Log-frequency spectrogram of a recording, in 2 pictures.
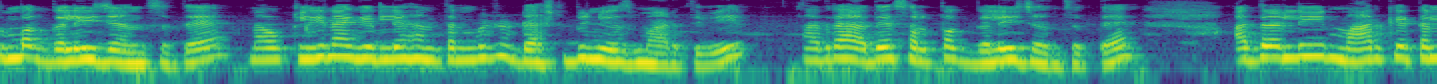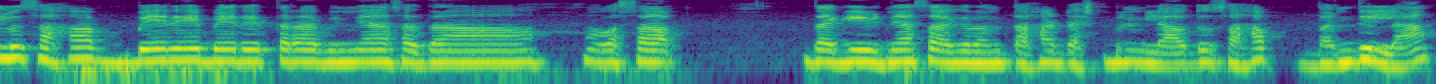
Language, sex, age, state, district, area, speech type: Kannada, female, 30-45, Karnataka, Kolar, urban, spontaneous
